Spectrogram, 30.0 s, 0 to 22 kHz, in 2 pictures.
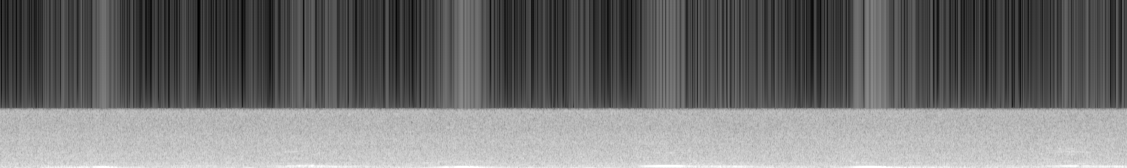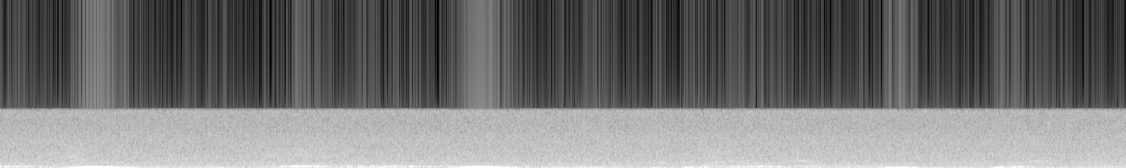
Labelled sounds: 3.8	4.0	humpback whale, 2.1 to 2.3 kHz
14.2	14.5	humpback whale, 2.1 to 2.3 kHz
25.5	25.8	humpback whale, 0.90 to 1.1 kHz

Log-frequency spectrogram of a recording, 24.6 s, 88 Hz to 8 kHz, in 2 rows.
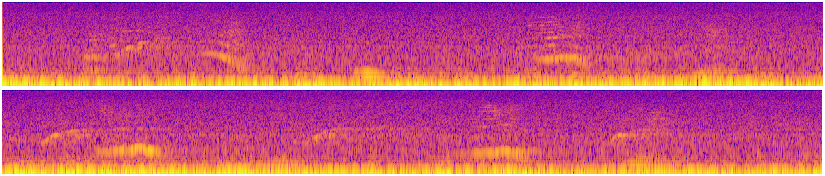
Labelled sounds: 2.3	2.5	humpback whale, 0.83 to 1.2 kHz
8.0	8.4	humpback whale, 1.1 to 3.6 kHz
13.2	13.5	humpback whale, 0.80 to 0.96 kHz
17.2	17.5	humpback whale, 0.83 to 1.1 kHz
19.4	20.0	humpback whale, 2.3 to 3.2 kHz

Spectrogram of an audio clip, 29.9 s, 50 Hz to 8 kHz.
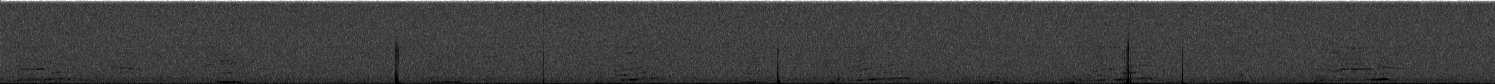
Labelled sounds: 0.4	0.9	humpback whale, 1.4 to 1.6 kHz
12.7	13.0	humpback whale, 1.1 to 1.2 kHz
26.7	27.3	humpback whale, 1.2 to 1.5 kHz
27.6	27.9	humpback whale, 1.5 to 1.7 kHz

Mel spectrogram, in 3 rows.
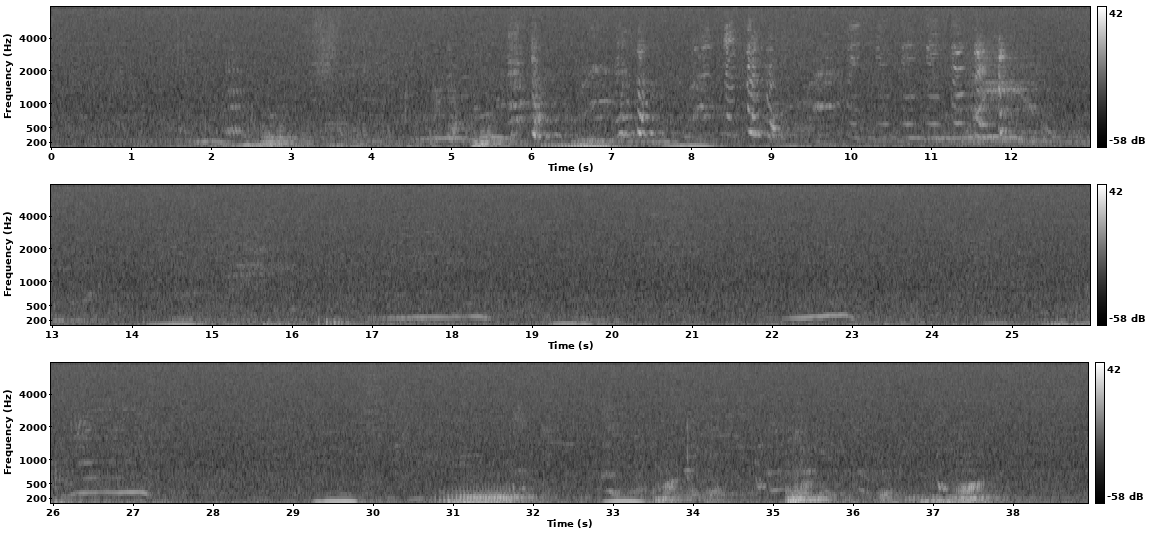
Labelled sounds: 5.6	6.0	humpback whale, 0.90 to 1.1 kHz
6.7	7.0	humpback whale, 0.90 to 2.3 kHz
8.0	8.3	humpback whale, 3.1 to 3.4 kHz
9.5	9.8	humpback whale, 0.83 to 2.0 kHz
11.7	12.3	humpback whale, 0.80 to 1.6 kHz

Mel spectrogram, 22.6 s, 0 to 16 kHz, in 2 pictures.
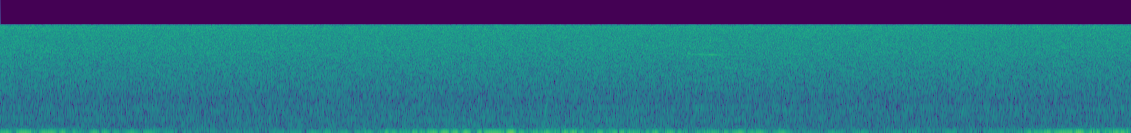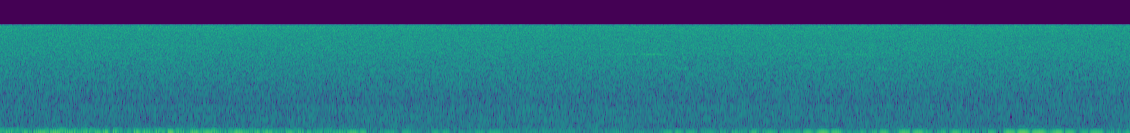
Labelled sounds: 6.8	7.2	killer whale, northern resident, G clan, GG subclan, call N23ii, 3.3 to 3.5 kHz
17.7	18.0	killer whale, northern resident, G clan, GG subclan, call N23ii, 3.3 to 3.5 kHz

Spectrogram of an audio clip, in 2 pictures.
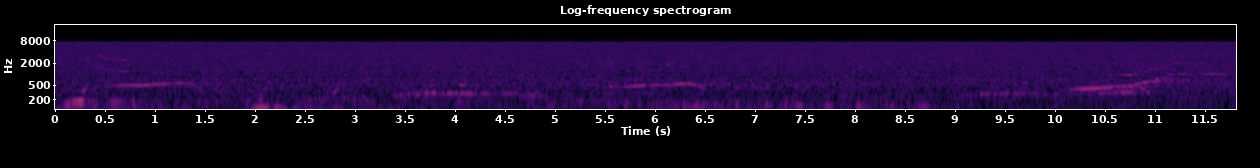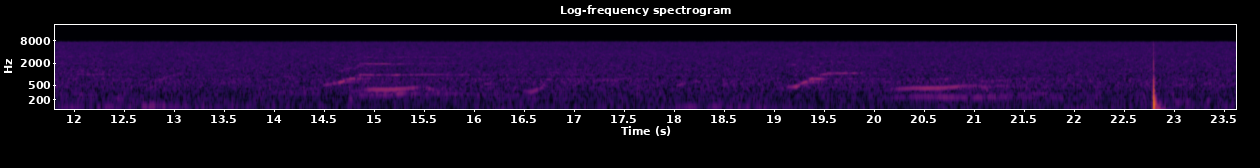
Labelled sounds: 0.4	0.8	humpback whale, 1.2 to 2.8 kHz
11.1	11.4	humpback whale, 0.96 to 1.0 kHz
14.8	15.2	humpback whale, 0.90 to 2.0 kHz
19.5	19.9	humpback whale, 0.90 to 1.1 kHz

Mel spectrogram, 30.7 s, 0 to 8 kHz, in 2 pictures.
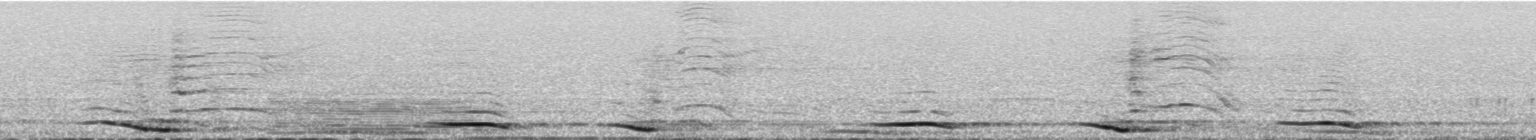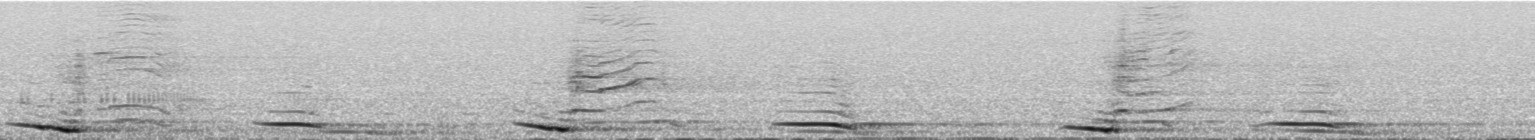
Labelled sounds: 1.3	3.0	humpback whale, 0.83 to 6.9 kHz
6.6	7.5	humpback whale, 1.5 to 7.4 kHz
7.9	8.2	humpback whale, 2.3 to 2.5 kHz
11.2	12.4	humpback whale, 1.1 to 6.4 kHz
13.1	13.4	humpback whale, 0.96 to 1.1 kHz
16.3	17.0	humpback whale, 1.5 to 7.3 kHz
18.2	18.4	humpback whale, 0.90 to 0.99 kHz
21.1	22.0	humpback whale, 0.90 to 5.6 kHz
23.4	23.8	humpback whale, 0.86 to 0.99 kHz
26.5	27.4	humpback whale, 0.83 to 7.2 kHz

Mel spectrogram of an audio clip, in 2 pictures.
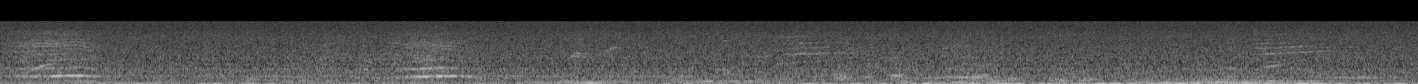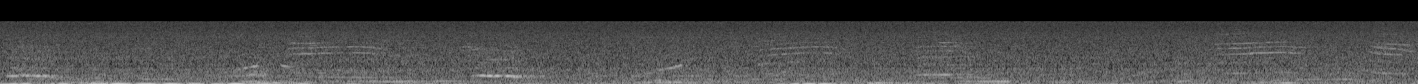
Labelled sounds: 0.6	0.8	humpback whale, 3.9 to 4.1 kHz
7.8	8.4	humpback whale, 1.5 to 3.7 kHz
12.5	13.2	humpback whale, 1.5 to 2.4 kHz
17.1	18.0	humpback whale, 1.5 to 2.8 kHz
21.9	22.5	humpback whale, 1.5 to 2.3 kHz
26.3	27.3	humpback whale, 1.5 to 2.8 kHz
27.9	28.3	humpback whale, 1.7 to 2.6 kHz

